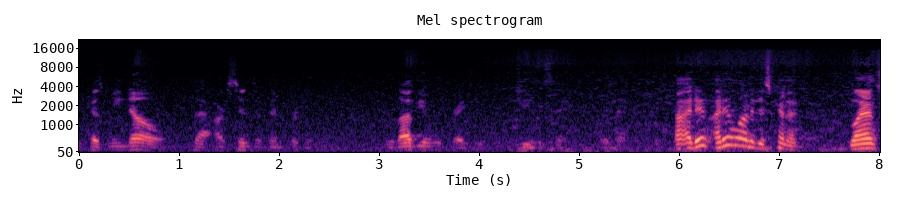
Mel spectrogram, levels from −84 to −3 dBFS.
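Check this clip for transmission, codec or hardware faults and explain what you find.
Two faults stand out, both from a noise suppressor in the chain rather than from the codec or transmission link.

Noise suppressor artifacts run through the whole clip. The suppressor pulls the room noise, which sits about 12 dB under the speech, down by about 21 dB in the gaps, so the background pumps up beneath speech and drops away between phrases. This gating tied to the speech sets it apart from a steady noise floor.

Speech cut by the noise suppressor appears from 0.0 to 2.41 s and from 3.07 to 5.49 s, just before "I didn't". In each stretch roughly a second and a half of quiet speech is pulled down by up to about 22 dB. Shorter cuts follow from 6.77 to 7.23 s, after "didn't want to", at about 17 dB, and from 7.65 s to the end, at about 16 dB. Soft consonants and trailing sounds come out swallowed. 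Unlike a dropout, the sound fades rather than vanishing abruptly.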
